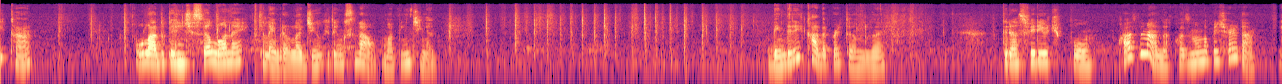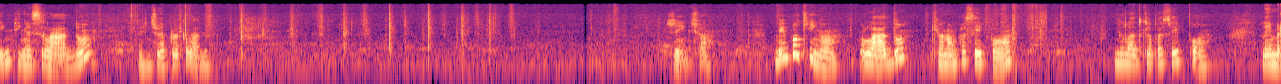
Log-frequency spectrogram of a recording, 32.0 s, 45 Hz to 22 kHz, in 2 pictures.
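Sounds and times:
paper napkin crinkling: 0.6 - 4.4, 5.1 - 11.8, 17.1 - 22.8, 28.2 - 30.0.

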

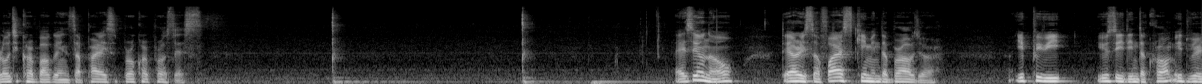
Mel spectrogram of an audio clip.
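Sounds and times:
faint low hum: 0.0 - 12.0
sharp clicker click: 3.3 - 3.6, 5.2 - 6.7.

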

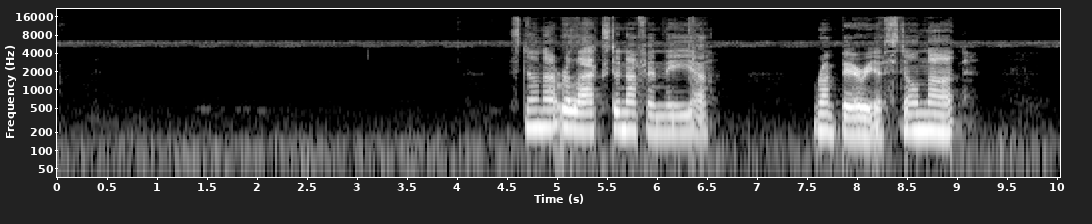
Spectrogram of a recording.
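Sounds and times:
steady high-pitched whine: 0.0 - 10.0.

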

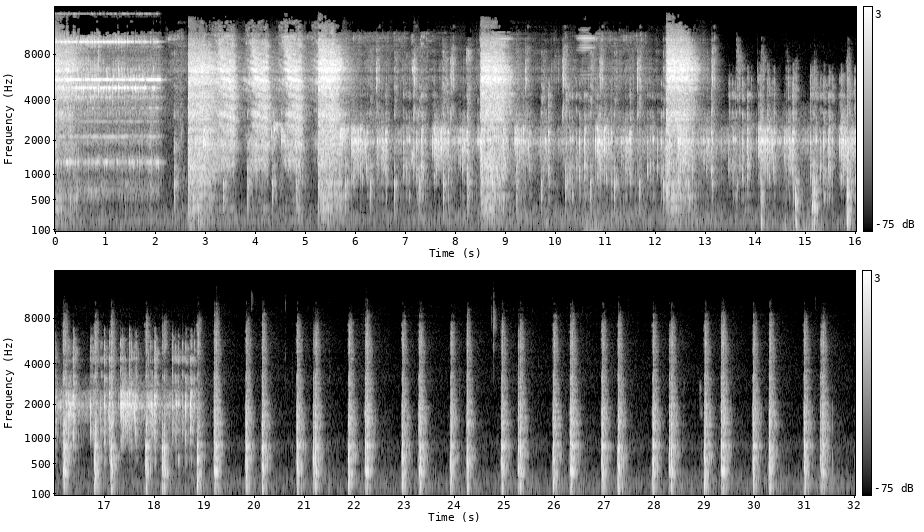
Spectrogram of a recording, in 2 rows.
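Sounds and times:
ringing tone: 0.0 - 2.4
bursts of hissing noise: 2.5 - 14.7.

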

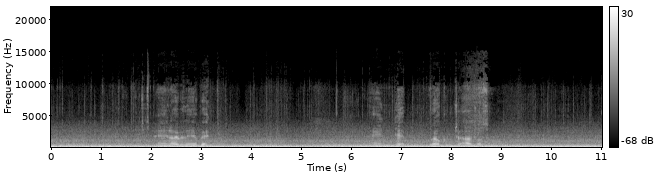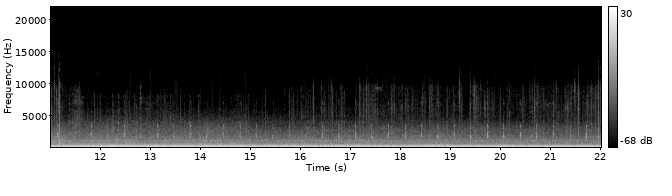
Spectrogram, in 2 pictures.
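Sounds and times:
car engine and tyres rumbling: 0.0 - 22.0
faint regular ticking: 9.4 - 22.0.

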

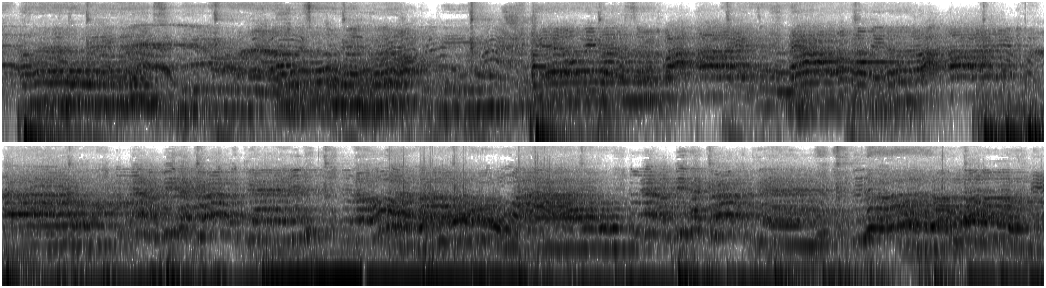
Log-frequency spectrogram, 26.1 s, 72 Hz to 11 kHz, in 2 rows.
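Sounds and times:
female vocal group singing: 0.0 - 26.0
amplified backing track: 12.1 - 26.0.

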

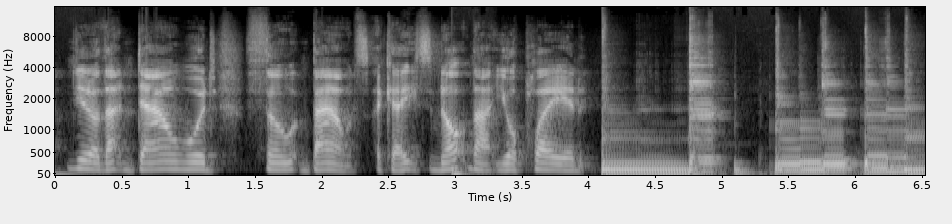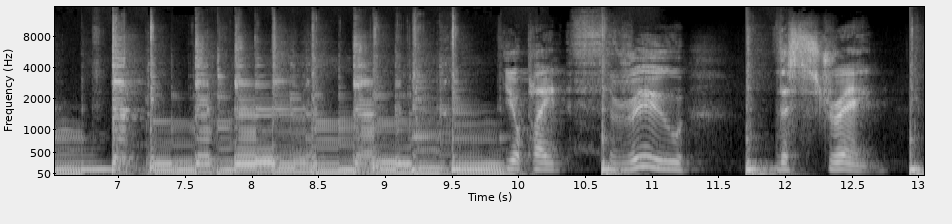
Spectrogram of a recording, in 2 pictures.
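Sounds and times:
slap bass guitar notes: 3.0 - 3.4, 4.1 - 11.1.

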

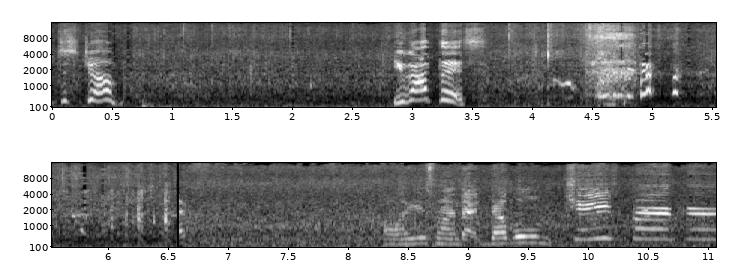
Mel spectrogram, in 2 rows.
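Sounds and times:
water flowing over a weir: 0.0 - 11.0.

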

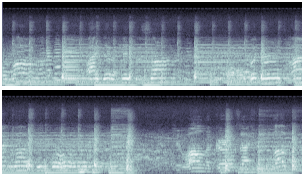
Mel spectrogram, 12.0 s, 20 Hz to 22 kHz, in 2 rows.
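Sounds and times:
man singing into a microphone: 0.0 - 8.0, 9.5 - 12.0
bass notes: 0.0 - 8.7
live band music: 0.0 - 8.7, 10.4 - 12.0.

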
